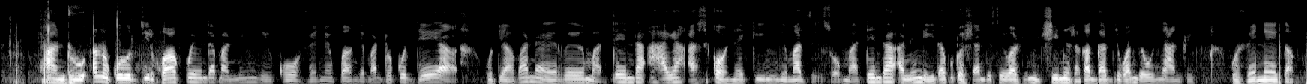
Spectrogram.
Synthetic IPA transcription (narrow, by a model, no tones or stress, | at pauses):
antʰuʔano̞kurud͡zirwakue̞ndamaniŋɡeko̞ve̞ne̞kwaŋɡe̞madʱo̞kodʱeja | kutiɦa̰ʋanaerema̰te̞ndaʔːjaasi̥kaonekiŋɡe̞mad͡zḭːso̞̰ma̰te̞ndaʔane̞ŋɡe̞iɗakuto̞ʃandisewaʐimut͡ʃiniʐakaɡʱad͡zirwaŋɡe̞uɲanʐi | kuve̞ne̞ːka̰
